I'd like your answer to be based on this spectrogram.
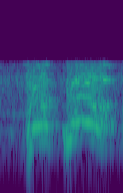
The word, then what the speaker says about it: Yahweh: English, Lord God, the Metatron, YHWH, pronounce it. Yahweh. Oh, so Yahweh.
